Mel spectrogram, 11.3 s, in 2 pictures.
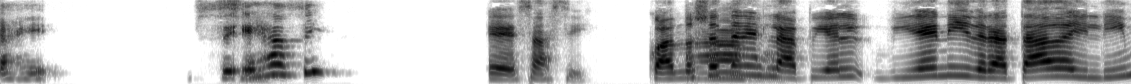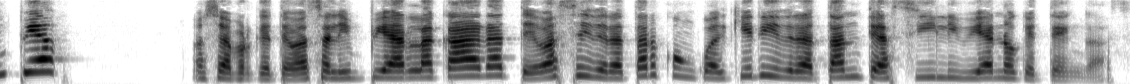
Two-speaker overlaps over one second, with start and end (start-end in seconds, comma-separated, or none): none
